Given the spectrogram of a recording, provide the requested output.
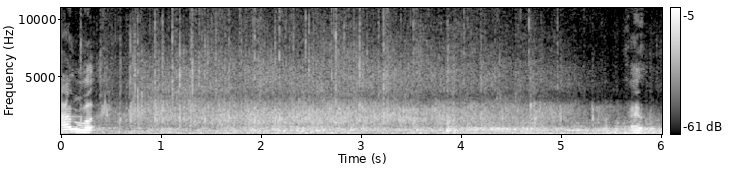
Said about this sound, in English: Thank you. And that's not a clap for us. We're hoping to create a thirst in you to spend time with others of like precious faith and hash these things out.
